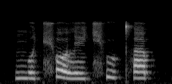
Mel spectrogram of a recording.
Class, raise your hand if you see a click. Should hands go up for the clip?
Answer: no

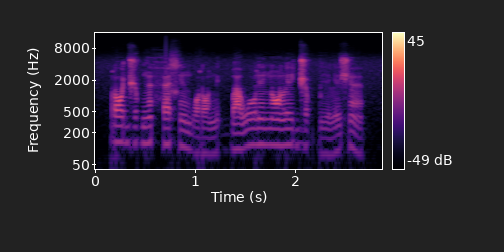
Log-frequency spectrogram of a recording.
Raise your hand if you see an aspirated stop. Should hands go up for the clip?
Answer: no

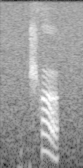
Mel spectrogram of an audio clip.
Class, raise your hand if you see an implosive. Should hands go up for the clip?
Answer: no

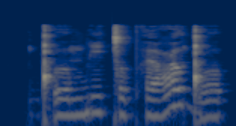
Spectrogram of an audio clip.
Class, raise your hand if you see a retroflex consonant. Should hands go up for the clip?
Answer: no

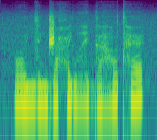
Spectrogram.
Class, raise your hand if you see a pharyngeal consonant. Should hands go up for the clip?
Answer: yes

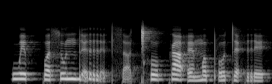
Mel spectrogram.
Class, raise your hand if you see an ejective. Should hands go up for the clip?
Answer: yes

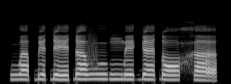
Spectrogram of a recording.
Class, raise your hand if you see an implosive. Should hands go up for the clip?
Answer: yes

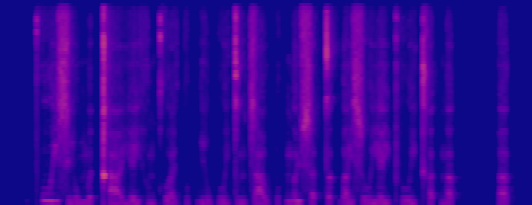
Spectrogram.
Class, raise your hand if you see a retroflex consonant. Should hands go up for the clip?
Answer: no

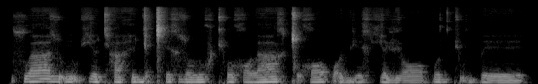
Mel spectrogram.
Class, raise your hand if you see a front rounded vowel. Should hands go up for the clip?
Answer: no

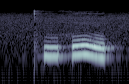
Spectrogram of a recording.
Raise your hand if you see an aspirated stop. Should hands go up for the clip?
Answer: yes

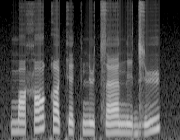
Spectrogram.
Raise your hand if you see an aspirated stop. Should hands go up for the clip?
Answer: no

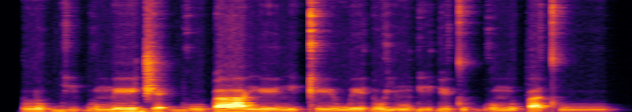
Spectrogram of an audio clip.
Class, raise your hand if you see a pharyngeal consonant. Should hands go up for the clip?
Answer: no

